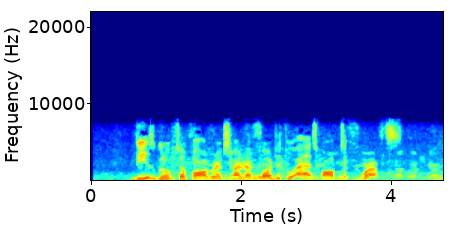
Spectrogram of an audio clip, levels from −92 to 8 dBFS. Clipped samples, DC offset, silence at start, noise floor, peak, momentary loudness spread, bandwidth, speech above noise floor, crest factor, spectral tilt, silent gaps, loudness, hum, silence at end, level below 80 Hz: under 0.1%; under 0.1%; 0.55 s; -48 dBFS; -2 dBFS; 13 LU; 8.2 kHz; 32 dB; 14 dB; -3 dB/octave; none; -16 LUFS; none; 0 s; -56 dBFS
